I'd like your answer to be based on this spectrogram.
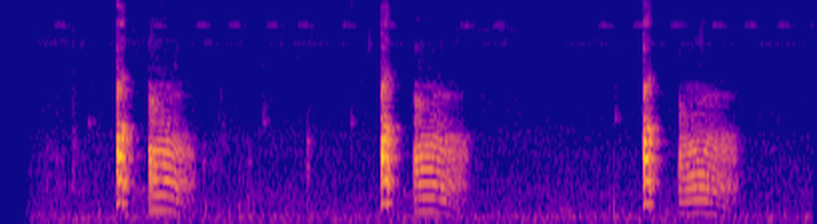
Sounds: animal

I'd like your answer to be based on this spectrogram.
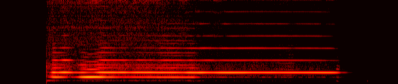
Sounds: woodwind instrument, musical instrument, music

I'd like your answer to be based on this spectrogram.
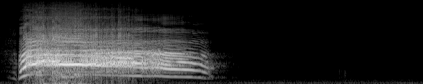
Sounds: human voice, screaming

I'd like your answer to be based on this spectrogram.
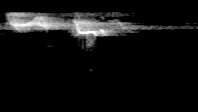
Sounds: animal, bird vocalization, bird, wild animals

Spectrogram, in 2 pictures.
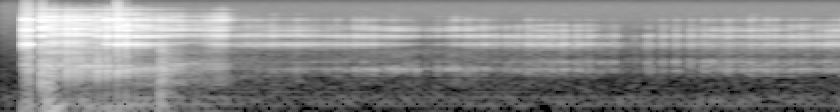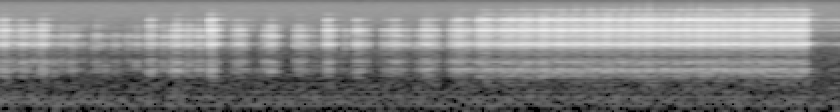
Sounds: home sounds, coin (dropping)

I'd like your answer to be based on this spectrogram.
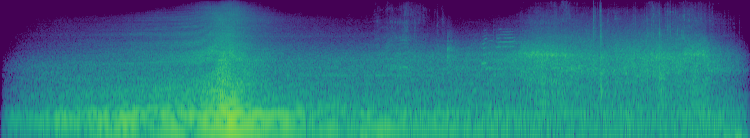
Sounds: vehicle, bicycle

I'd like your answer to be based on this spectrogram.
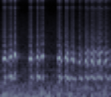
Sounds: animal, wild animals, bird

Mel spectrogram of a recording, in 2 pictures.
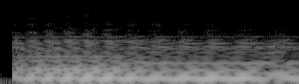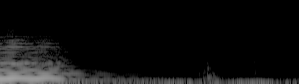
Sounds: musical instrument, bowed string instrument, music

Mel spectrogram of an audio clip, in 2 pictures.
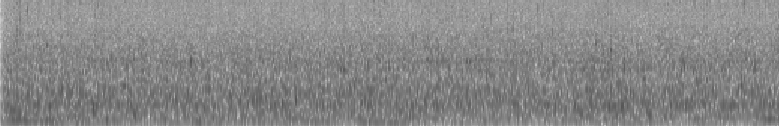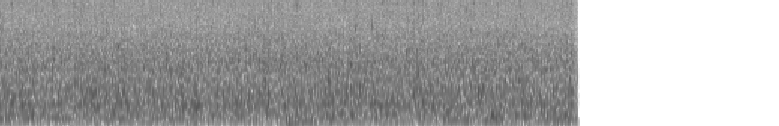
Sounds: water, stream

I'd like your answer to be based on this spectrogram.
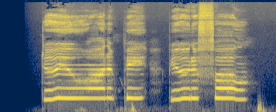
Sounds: singing, human voice, female singing

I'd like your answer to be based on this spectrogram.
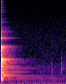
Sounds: bowed string instrument, musical instrument, music

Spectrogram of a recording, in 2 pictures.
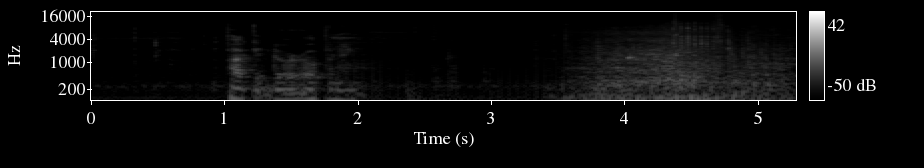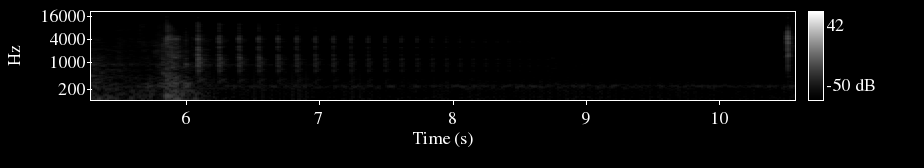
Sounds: door, domestic sounds, sliding door

